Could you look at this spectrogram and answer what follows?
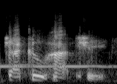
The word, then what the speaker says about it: shakuhachi: And we're closing with Frank Denyer, music for Shakuhachi. How do you say that? – Shakuhachi.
